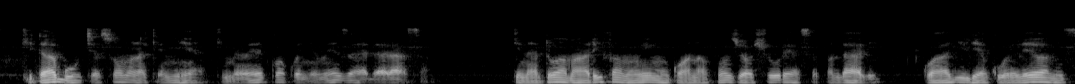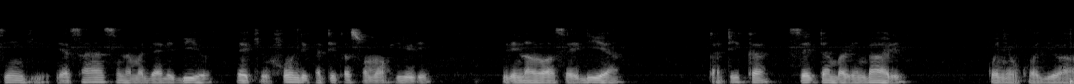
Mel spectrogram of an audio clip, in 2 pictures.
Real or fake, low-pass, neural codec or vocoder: fake; 5.4 kHz; vocoder, 22.05 kHz, 80 mel bands, WaveNeXt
